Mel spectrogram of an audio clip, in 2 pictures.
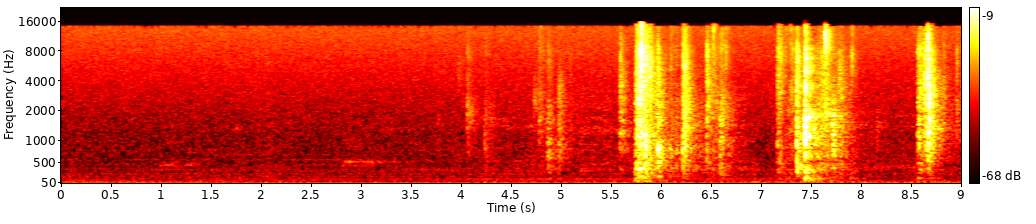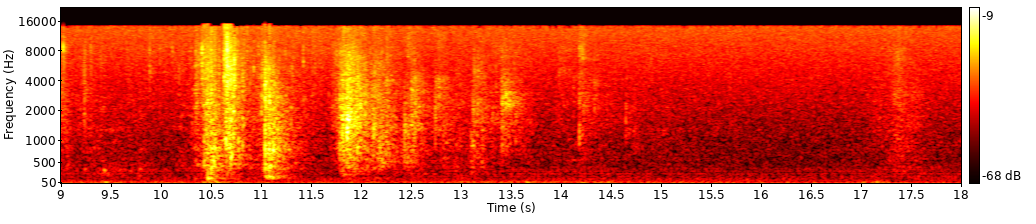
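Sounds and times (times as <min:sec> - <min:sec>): footsteps on gritty floor: 0:10.3 - 0:14.5.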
